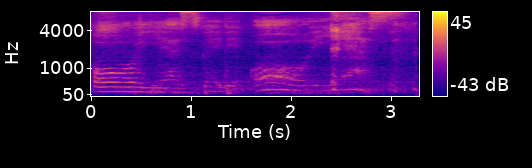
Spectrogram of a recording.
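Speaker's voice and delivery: low, slow seductive purr; mock sultry. Breathing trick sounding sexy, low mock sultry voice. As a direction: play the accidental seducer.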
